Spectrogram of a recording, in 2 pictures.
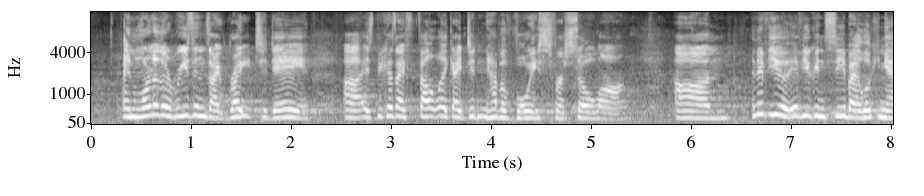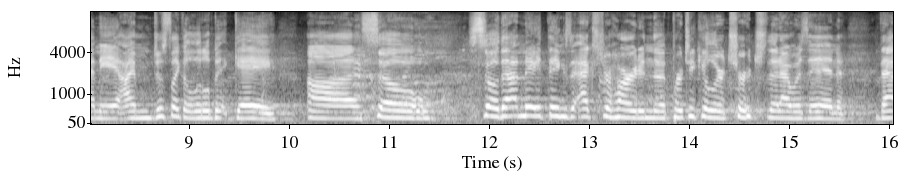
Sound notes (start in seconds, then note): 10.7 audience laughing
